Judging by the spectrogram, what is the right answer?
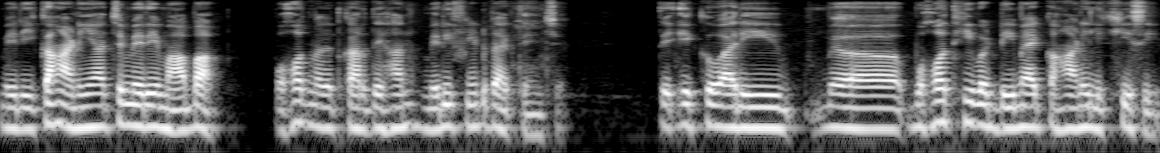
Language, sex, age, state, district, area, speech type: Punjabi, male, 18-30, Punjab, Jalandhar, urban, spontaneous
